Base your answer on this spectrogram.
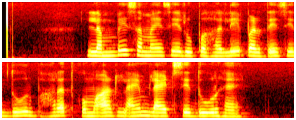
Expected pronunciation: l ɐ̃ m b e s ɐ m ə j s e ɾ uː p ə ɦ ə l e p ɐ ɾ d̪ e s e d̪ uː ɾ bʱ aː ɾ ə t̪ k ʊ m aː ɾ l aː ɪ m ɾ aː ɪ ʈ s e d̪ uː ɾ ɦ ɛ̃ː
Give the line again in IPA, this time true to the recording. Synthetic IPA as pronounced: l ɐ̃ m b e s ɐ m ə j s e ɾ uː p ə ɦ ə l e p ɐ ɾ d̪ e s e d̪ uː ɾ bʱ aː ɾ ə t̪ k ʊ m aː ɾ l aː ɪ m l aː ɪ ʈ s e d̪ uː ɾ ɦ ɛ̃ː

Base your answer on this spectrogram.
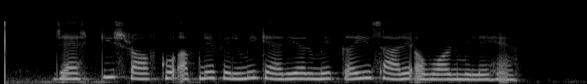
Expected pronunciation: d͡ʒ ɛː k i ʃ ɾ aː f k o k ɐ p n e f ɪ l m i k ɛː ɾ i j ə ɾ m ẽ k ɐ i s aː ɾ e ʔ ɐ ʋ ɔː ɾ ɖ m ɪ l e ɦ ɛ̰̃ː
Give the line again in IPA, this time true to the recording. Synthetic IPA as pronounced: d͡ʒ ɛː k i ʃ ɾ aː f k o ʔ ɐ p n e f ɪ l m i k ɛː ɾ i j ə ɾ m ẽ k ɐ i s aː ɾ e ʔ ɐ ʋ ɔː ɾ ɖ m ɪ l e ɦ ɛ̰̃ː

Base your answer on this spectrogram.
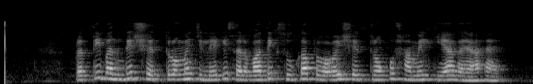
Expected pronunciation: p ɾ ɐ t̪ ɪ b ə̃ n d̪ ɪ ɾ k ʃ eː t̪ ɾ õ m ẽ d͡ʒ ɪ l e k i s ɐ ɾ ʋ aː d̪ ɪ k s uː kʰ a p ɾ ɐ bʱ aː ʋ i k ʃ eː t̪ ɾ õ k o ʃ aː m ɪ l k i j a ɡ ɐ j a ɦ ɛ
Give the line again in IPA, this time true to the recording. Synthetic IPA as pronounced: p ɾ ɐ t̪ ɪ b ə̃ n d̪ ɪ ɾ k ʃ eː t̪ ɾ õ m ẽ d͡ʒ ɪ l e k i s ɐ ɾ ʋ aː d̪ ɪ k s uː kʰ a p ɾ ɐ bʱ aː ʋ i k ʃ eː t̪ ɾ õ k o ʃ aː m ɪ l k i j a ɡ ɐ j a ɦ ɛː

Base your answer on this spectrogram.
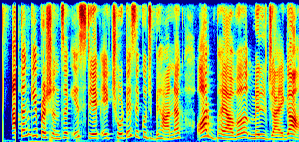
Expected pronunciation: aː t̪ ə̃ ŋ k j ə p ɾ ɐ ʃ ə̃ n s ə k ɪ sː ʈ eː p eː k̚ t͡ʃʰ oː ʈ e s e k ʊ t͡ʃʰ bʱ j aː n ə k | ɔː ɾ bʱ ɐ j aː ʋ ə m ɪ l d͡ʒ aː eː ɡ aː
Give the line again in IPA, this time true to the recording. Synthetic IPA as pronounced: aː t̪ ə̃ ŋ k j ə p ɾ ɐ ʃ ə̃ n s ə k ɪ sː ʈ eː p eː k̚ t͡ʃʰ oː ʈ e s e k ʊ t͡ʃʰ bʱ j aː n ə k | ɔː ɾ bʱ ɐ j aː ʋ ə m ɪ l d͡ʒ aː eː ɡ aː

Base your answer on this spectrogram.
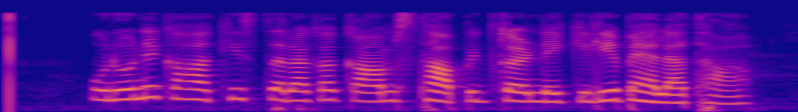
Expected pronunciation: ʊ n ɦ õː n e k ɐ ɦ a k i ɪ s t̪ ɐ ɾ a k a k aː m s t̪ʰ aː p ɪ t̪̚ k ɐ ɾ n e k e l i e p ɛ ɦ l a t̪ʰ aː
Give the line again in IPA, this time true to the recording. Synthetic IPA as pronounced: ʊ n ɦ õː n e k ɐ ɦ a k i ɪ s t̪ ɐ ɾ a k a k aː m s t̪ʰ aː p ɪ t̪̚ k ɐ ɾ n e k e l i e p ɛ ɦ l a t̪ʰ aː

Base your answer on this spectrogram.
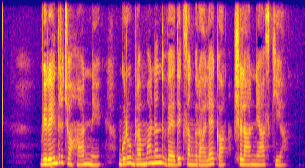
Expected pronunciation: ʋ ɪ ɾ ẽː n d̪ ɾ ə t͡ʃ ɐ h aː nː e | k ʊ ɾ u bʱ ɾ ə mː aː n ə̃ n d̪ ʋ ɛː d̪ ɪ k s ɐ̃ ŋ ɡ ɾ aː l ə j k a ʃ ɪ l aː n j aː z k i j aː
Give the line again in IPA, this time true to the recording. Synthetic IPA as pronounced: ʋ ɪ ɾ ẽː n d̪ ɾ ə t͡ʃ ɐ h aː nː e | ɡ ʊ ɾ u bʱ ɾ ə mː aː n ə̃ n d̪ ʋ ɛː d̪ ɪ k s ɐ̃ ŋ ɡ ɾ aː l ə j k a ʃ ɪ l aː n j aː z k i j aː

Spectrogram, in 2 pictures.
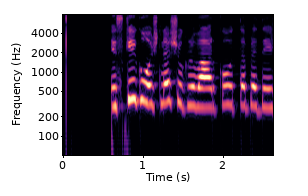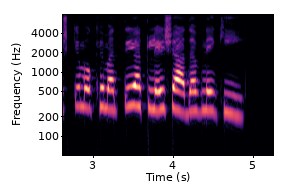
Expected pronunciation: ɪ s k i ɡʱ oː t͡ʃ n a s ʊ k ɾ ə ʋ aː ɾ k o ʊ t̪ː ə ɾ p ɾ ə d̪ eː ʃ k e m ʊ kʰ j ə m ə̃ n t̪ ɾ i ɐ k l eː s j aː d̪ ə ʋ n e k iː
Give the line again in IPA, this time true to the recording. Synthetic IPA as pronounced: ɪ s k i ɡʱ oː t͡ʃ n a ʃ ʊ k ɾ ə ʋ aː ɾ k o ʊ t̪ː ə ɾ p ɾ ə d̪ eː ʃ k e m ʊ kʰ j ə m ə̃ n t̪ ɾ i ɐ k l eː ʃ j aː d̪ ə ʋ n e k iː

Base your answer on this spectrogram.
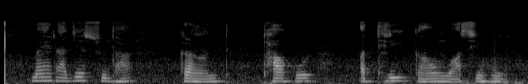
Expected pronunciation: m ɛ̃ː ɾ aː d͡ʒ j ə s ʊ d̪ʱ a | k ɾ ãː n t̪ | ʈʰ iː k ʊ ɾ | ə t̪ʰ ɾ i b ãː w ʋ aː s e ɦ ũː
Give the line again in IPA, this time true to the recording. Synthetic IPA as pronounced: m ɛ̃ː ɾ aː d͡ʒ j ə s ʊ d̪ʱ a | k ɾ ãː n t̪ | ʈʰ aː k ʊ ɾ | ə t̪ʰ ɾ i ɡ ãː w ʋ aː s i ɦ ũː

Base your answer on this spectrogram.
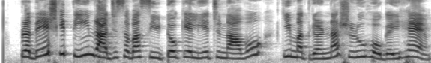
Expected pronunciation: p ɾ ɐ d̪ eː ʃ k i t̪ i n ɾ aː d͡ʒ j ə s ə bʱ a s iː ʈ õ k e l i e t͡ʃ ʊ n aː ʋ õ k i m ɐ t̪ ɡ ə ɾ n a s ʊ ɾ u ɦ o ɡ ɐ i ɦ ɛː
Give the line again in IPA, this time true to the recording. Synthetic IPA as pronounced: p ɾ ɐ d̪ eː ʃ k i t̪ iː n ɾ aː d͡ʒ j ə s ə bʱ a s iː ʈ õ k e l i e t͡ʃ ʊ n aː ʋ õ k i m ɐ t̪ ɡ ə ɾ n a ʃ ʊ ɾ u ɦ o ɡ ɐ i ɦ ɛː

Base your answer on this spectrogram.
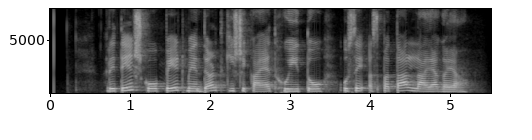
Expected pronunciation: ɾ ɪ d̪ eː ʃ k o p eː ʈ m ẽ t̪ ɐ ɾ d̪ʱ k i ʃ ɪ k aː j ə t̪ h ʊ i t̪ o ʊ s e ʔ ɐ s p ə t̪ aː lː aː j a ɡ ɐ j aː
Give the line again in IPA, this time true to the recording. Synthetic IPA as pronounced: ɾ ɪ t̪ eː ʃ k o p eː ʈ m ẽ d̪ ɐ ɾ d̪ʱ k i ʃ ɪ k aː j ə t̪ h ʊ i t̪ o ʊ s e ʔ ɐ s p ə t̪ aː lː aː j a ɡ ɐ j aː

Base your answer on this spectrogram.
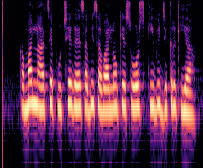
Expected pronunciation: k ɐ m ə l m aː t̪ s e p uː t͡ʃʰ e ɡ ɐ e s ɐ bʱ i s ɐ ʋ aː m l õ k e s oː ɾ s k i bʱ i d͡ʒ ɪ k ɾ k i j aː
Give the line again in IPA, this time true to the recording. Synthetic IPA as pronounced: k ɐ m ə l n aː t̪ s e p uː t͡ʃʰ e ɡ ɐ e s ɐ bʱ i s ɐ ʋ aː l õ k e s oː ɾ s k i bʱ i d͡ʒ ɪ k ɾ k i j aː

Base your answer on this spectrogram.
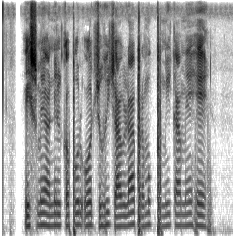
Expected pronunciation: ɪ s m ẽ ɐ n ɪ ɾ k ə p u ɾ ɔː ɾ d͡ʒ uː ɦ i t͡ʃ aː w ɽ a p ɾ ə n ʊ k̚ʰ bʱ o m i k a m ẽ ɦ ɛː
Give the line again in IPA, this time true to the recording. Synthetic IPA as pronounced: ɪ s m ẽ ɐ n ɪ l k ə p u ɾ ɔː ɾ d͡ʒ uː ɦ i t͡ʃ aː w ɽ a p ɾ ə m ʊ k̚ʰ bʱ u m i k a m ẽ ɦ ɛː

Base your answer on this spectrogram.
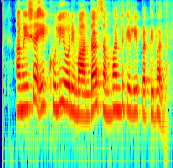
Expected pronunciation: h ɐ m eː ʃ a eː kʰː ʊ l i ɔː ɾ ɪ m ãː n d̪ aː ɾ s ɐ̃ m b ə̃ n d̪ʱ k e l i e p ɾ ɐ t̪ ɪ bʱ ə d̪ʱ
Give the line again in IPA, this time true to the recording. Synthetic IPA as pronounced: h ɐ m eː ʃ a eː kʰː ʊ l i ɔː ɾ ɪ m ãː n d̪ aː ɾ s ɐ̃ m b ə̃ n d̪ʱ k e l i e p ɾ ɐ t̪ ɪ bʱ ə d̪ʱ

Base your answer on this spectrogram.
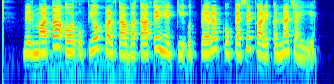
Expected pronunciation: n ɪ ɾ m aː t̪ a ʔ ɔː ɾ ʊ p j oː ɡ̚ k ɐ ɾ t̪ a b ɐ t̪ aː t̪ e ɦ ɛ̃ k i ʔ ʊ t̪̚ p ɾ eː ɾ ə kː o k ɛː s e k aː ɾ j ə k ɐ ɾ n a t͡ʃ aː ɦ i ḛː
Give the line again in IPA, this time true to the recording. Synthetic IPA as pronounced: n ɪ ɾ m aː t̪ a ʔ ɔː ɾ ʊ p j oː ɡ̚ k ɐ ɾ t̪ a b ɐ t̪ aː t̪ e ɦ ɛ̃ k i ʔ ʊ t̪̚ p ɾ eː ɾ ə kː o k ɛː s e k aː ɾ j ə k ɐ ɾ n a t͡ʃ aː ɦ i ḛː

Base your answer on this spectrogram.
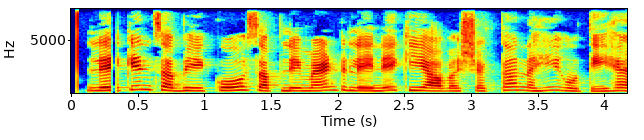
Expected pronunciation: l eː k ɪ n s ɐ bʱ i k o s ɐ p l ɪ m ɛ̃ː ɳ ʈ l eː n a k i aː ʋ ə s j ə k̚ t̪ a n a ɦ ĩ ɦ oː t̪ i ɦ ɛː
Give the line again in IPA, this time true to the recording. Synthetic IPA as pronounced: l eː k ɪ n s ɐ bʱ i k o s ɐ p l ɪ m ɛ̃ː ɳ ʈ l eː n e k i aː ʋ ə ʃ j ə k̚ t̪ a n ɐ ɦ ĩ ɦ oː t̪ i ɦ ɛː

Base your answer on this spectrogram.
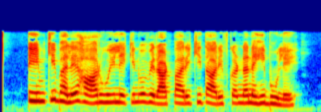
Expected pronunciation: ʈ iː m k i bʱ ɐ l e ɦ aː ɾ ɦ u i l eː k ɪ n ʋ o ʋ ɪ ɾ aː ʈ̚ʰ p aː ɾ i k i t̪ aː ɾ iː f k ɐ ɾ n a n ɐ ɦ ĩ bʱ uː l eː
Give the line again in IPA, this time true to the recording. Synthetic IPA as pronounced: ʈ iː m k i bʱ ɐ l e ɦ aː ɾ ɦ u i l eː k ɪ n ʋ o ʋ ɪ ɾ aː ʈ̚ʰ p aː ɾ i k i t̪ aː ɾ iː f k ɐ ɾ n a n ɐ ɦ ĩ bʱ uː l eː

